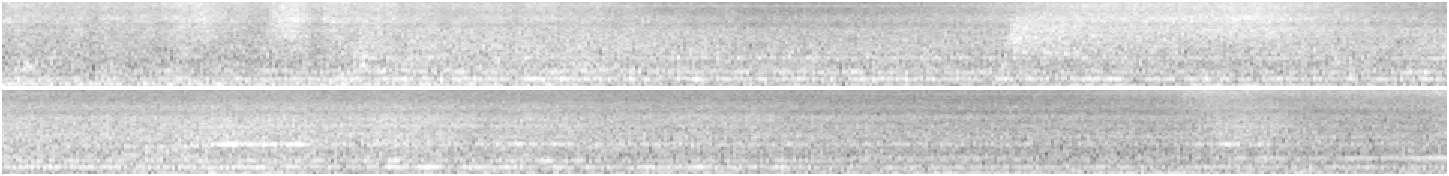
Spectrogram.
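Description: Train wheels clatter over the track joints.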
